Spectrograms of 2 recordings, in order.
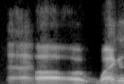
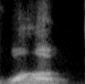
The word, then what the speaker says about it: Wang: Wang is Wong, believe it or not. So I am so sorry. Garrett Wong. – It's pronouncing it the way that most 99% of Americans would pronounce it because it's spelled A, and Americans usually pronounce an A hard and not soft, right? – So it's Garrett Wong.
